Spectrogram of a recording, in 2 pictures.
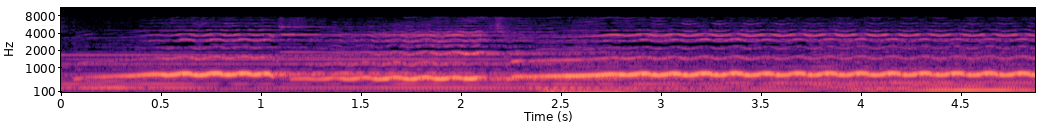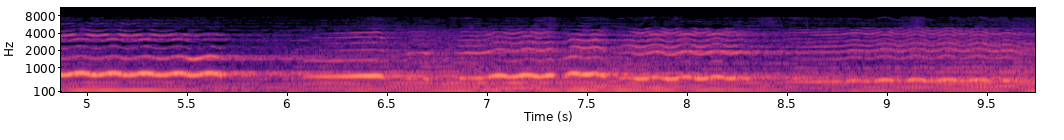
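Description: An operatic soprano sings an aria from an opera, holding long notes with a wide, steady vibrato over soft accompaniment. A short pause comes near the middle before the melody resumes.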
